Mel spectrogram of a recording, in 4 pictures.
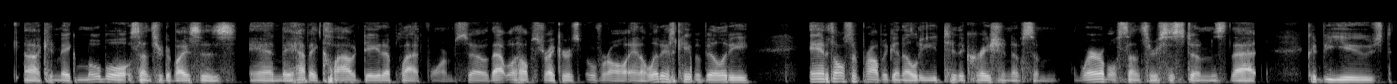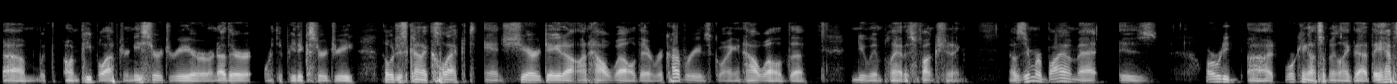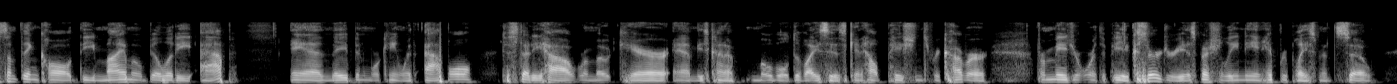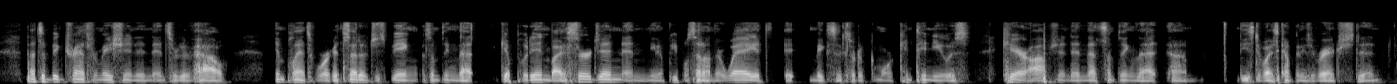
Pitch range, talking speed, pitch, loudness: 90-105 Hz, 190 wpm, 100 Hz, -19 LUFS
